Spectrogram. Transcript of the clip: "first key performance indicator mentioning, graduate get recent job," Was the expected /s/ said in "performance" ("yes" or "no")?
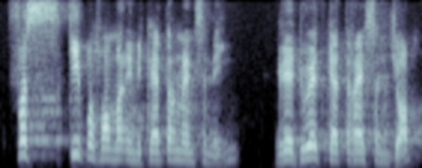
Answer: no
